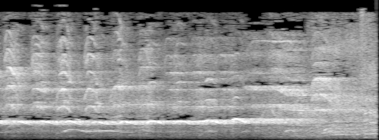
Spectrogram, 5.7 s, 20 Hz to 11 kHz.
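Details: Captive dolphins at Zoo Duisburg producing sounds on command, July 2010: a long steady tonal whistle with wavering higher whistles and chirps layered over it, in an echoing indoor hall.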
